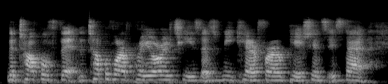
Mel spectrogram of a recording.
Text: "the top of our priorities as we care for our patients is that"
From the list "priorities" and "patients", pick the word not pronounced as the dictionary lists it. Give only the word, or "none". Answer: none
